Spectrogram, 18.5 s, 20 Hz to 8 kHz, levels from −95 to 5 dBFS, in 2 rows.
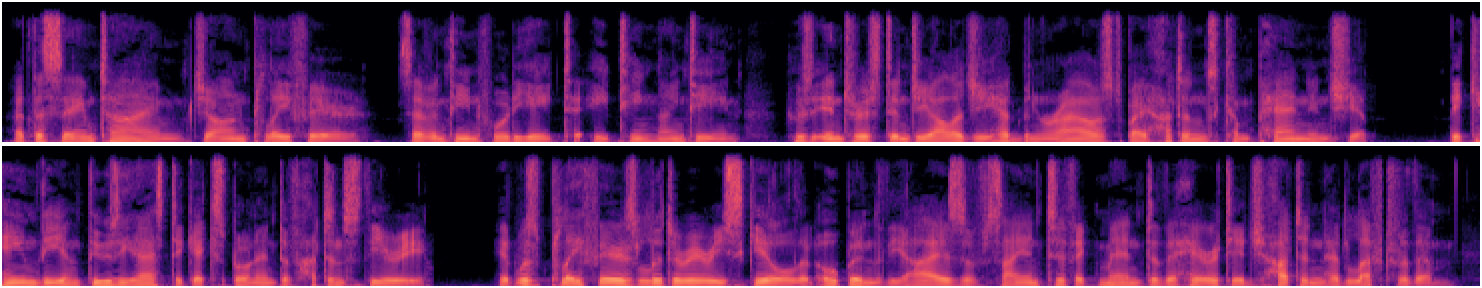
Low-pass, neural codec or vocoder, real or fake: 7.2 kHz; none; real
